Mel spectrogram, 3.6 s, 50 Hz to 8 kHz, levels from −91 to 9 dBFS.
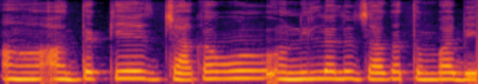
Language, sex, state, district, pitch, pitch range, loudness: Kannada, female, Karnataka, Belgaum, 240 Hz, 230-250 Hz, -12 LUFS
